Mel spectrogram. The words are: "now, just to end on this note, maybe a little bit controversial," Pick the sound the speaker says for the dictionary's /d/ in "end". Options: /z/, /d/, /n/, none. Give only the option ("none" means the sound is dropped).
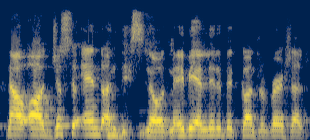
/d/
